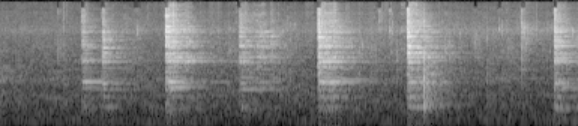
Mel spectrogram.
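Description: A tomato curry cooks in a pan, with a low sizzle under a series of about seven sharp, evenly spaced spoon scrapes and taps against the pan, close and without voices.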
